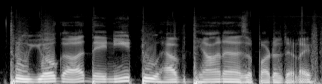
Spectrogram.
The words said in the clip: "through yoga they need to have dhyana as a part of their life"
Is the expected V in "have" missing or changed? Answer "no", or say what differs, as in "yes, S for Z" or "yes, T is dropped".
no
